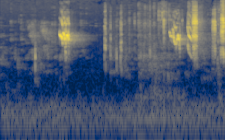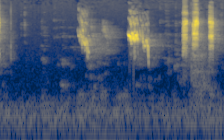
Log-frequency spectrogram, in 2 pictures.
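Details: Budgerigar chirping happily: scattered sharp high chirps and clicky buzzy notes in small clusters, with brief pauses between bursts over a soft low background hum.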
